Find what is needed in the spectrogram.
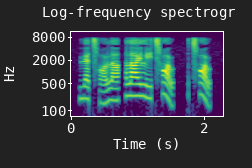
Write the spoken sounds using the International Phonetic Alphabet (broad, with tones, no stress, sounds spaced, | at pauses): ɥ ɛ˥˩ t͡sʰ ɑ˧˥ ʊ̯ l ä˥ | l a˥ ɪ̯ l i˧˥ t͡sʰ ɑ˥˩ ʊ̯ | t͡sʰ ɑ˥˩ ʊ̯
